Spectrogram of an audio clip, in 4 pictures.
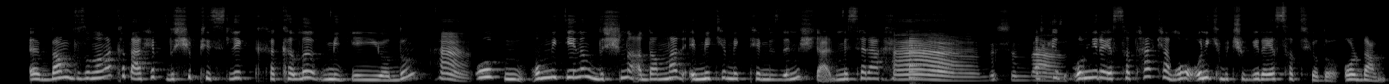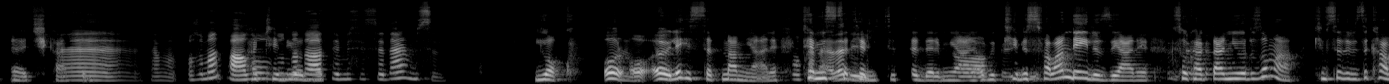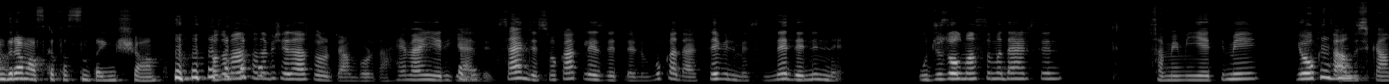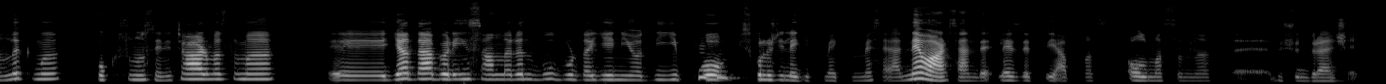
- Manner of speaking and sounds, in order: drawn out: "Hıı"; drawn out: "He"; other background noise; chuckle; laugh
- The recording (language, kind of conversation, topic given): Turkish, podcast, Sokak lezzetleri arasında en çok hangisini özlüyorsun?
